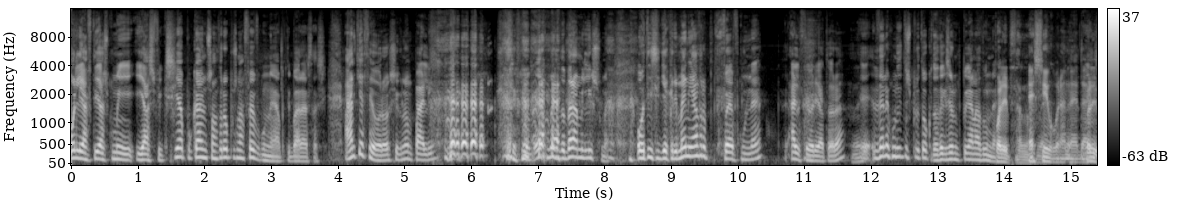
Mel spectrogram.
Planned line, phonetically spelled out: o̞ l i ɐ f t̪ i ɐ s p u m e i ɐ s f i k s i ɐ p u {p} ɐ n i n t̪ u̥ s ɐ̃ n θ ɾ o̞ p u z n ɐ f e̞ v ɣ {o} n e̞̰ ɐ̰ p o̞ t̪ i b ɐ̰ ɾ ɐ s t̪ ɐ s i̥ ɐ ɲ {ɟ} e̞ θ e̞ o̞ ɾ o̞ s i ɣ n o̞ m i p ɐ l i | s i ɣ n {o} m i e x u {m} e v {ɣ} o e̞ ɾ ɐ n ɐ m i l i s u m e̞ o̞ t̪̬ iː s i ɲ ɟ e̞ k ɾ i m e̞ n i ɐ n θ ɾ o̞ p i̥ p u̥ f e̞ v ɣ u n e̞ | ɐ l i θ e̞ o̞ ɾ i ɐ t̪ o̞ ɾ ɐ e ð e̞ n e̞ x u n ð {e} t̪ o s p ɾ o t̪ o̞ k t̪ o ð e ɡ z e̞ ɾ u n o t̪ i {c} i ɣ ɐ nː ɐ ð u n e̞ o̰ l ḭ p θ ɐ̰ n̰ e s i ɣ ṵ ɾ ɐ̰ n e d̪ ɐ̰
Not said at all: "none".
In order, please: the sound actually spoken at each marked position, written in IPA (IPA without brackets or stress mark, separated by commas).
k, u, c, o, m, ð, i, p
